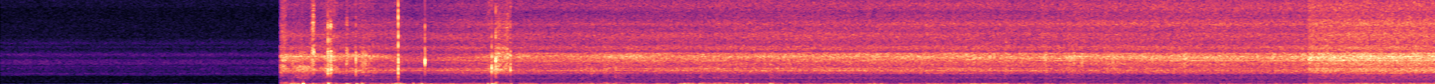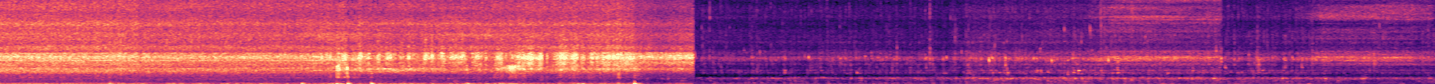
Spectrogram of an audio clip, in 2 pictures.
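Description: Faint background for about three seconds, then the steady rush of a motorboat underway: engine, wind and water noise. After about eighteen seconds this gives way abruptly to the muffled hiss and bubbling of water around an underwater camera.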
